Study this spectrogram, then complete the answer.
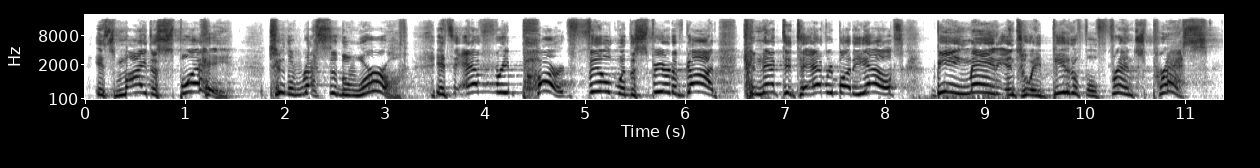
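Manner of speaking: Jesus building up passionately. Retold or imitated. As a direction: preach it as Jesus with growing fire. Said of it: "Jesus is up there going".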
